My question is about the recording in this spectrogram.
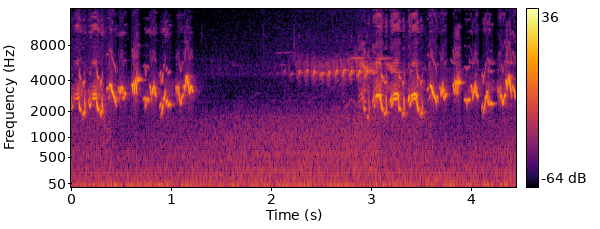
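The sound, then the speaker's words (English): A purple finch sings two brisk, rolling bursts of warbled notes, clear, separated by a short pause with a faint higher trill, over quiet background hiss. “Compared with house finch songs, purple finch songs are faster and roll along smoothly as a brisk series of warbled phrases.”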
